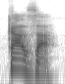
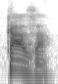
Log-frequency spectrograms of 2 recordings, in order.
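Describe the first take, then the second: The two takes are said the same way.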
